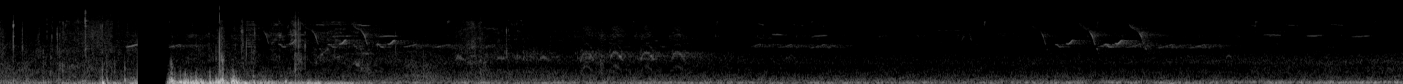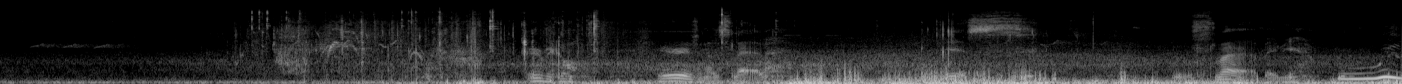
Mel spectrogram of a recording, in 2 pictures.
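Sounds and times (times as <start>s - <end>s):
microphone handling rustle: 0.0s - 5.3s, 16.4s - 22.4s
wind rumble on microphone: 0.0s - 28.0s
birds calling: 2.6s - 22.6s.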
